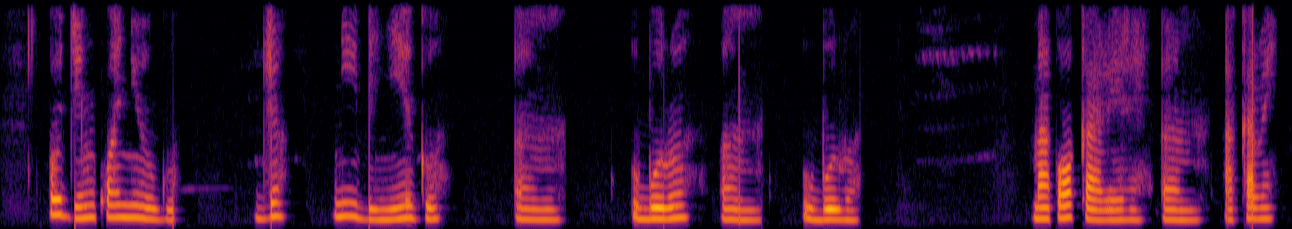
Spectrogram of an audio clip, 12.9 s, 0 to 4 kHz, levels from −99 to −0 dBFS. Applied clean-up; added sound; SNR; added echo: none; none; none; none.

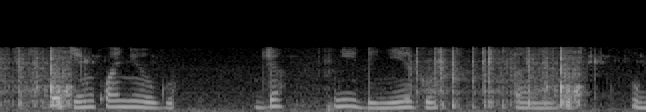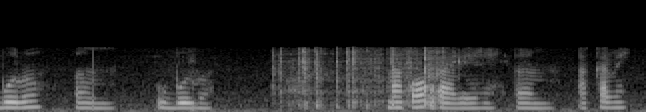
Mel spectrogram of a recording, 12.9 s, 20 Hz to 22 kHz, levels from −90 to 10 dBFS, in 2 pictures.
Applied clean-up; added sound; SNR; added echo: none; Keys jangling; 6 dB; none.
